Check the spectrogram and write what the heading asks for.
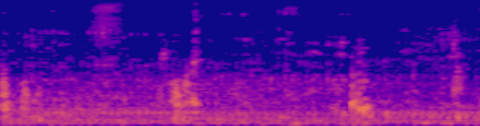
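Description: A low, steady background hum with two short, faint bursts of a person's voice, about one and a half and three seconds in.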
